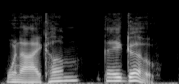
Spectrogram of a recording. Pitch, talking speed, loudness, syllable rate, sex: 135 Hz, 170 wpm, -16 LUFS, 3.5 syllables/s, male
